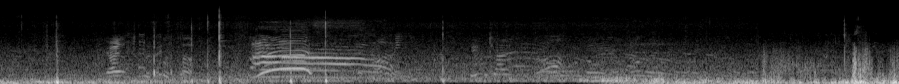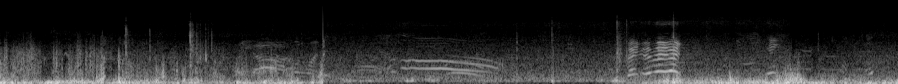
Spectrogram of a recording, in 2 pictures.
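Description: Players shout and call out to each other at a distance.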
